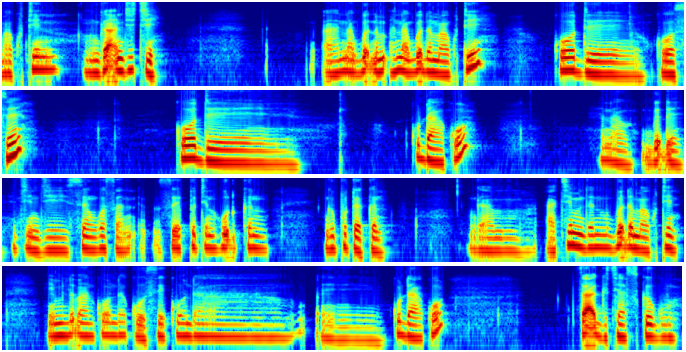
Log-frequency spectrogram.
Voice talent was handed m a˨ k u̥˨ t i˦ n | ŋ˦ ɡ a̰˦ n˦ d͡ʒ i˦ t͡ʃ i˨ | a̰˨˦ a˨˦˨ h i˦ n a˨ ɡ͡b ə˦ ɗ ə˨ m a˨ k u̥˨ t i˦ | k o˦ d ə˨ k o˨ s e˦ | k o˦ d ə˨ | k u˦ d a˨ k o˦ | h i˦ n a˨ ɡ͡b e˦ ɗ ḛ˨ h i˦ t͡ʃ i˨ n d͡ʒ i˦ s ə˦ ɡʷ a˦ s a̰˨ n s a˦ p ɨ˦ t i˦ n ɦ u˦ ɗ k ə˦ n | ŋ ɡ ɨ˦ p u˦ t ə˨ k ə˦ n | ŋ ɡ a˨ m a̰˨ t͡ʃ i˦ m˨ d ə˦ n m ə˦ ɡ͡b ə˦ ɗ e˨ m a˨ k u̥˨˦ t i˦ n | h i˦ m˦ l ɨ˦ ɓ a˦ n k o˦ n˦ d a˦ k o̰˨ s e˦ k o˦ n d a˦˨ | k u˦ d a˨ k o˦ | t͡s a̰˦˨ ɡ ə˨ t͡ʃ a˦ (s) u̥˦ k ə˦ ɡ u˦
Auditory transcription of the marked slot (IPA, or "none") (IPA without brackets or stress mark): s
